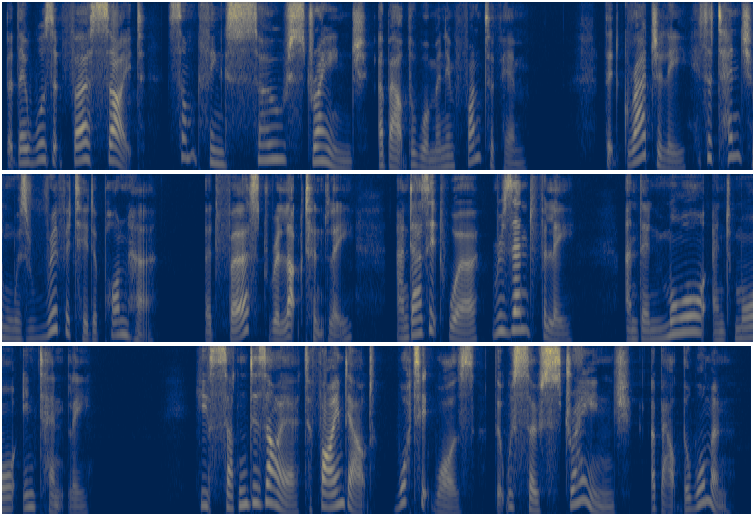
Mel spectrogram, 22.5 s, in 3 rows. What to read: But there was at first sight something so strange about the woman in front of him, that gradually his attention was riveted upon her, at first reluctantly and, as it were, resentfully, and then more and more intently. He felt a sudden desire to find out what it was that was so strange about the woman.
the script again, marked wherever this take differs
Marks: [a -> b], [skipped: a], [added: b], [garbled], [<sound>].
But there was at first sight something so strange about the woman in front of him, that gradually his attention was riveted upon her, at first reluctantly and, as it were, resentfully, and then more and more intently. He [skipped: felt] a sudden desire to find out what it was that was so strange about the woman.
